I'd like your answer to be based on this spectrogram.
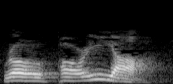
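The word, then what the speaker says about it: roparia (ῥυπαρία): This word is unique in that it is the Greek word roparia. And I've written it out for myself so that I could pronounce it correctly. It's H-R-O-O, is the way you pronounce it, P-A-R-E-E-A-H.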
